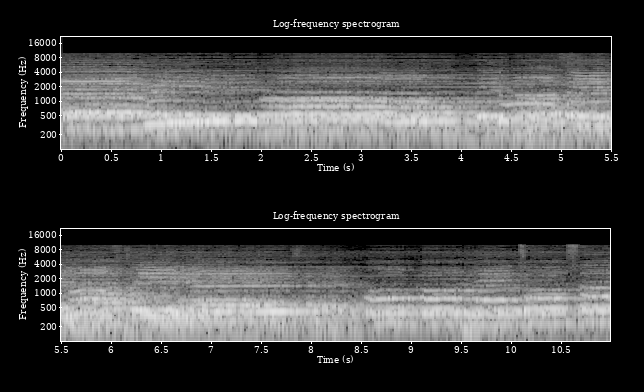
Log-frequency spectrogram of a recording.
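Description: A church choir singing, many voices together holding long notes that shift in pitch every second or so.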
